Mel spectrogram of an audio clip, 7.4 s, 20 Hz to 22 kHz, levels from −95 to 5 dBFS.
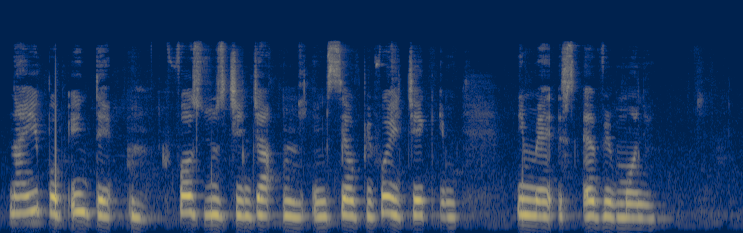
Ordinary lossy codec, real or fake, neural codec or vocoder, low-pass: none; real; none; none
